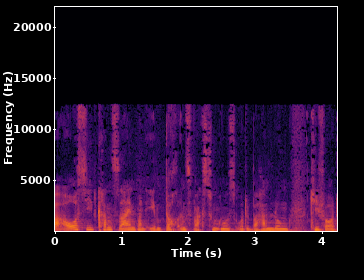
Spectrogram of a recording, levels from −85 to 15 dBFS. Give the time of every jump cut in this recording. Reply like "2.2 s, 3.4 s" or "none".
1.2 s, 2.5 s, 2.8 s

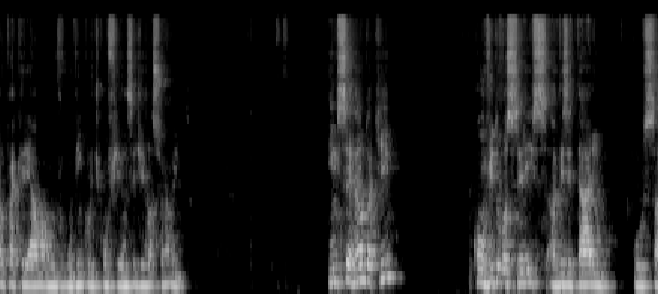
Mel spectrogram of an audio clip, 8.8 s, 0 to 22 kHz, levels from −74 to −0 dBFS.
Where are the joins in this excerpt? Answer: none

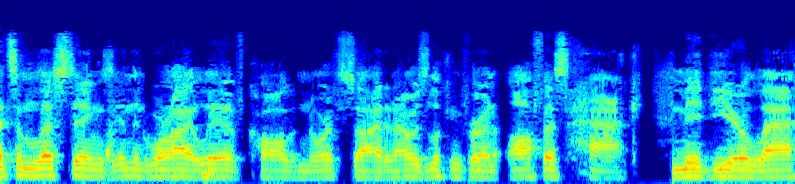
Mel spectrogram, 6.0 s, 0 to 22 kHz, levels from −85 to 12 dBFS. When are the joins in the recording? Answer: 1.1 s

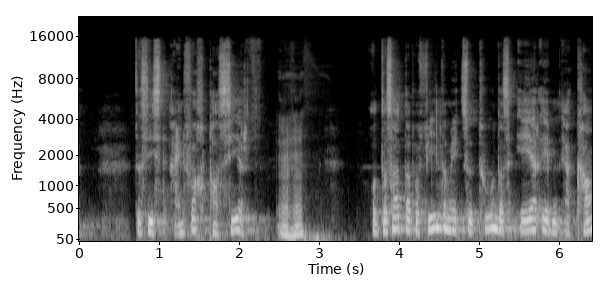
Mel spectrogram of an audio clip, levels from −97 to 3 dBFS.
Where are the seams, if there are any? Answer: 2.3 s

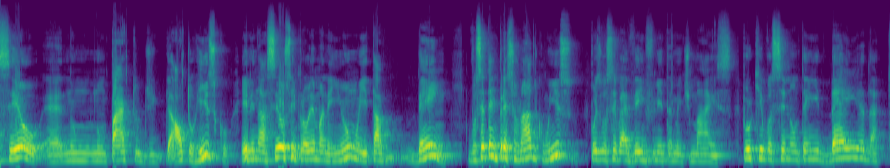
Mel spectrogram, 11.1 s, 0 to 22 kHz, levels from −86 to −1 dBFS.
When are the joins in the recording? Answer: 3.0 s, 5.8 s, 7.3 s, 9.2 s

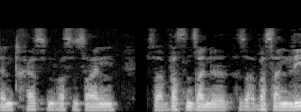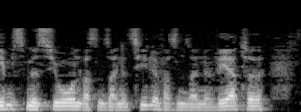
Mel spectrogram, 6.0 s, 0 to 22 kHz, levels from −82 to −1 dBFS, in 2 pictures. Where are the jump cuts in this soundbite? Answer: 1.3 s

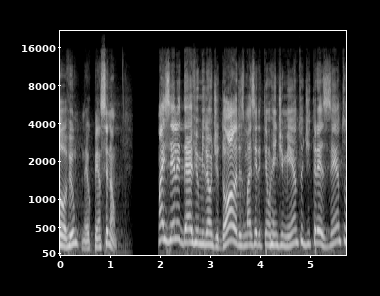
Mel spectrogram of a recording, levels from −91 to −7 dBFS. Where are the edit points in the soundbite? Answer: none

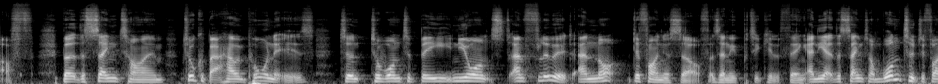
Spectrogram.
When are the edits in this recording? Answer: none

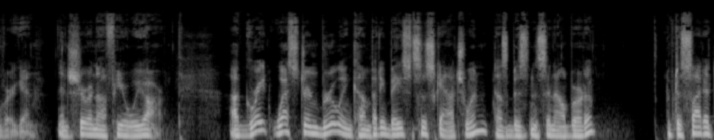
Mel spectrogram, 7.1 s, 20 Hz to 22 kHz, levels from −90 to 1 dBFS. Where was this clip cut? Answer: 4.1 s, 5.1 s

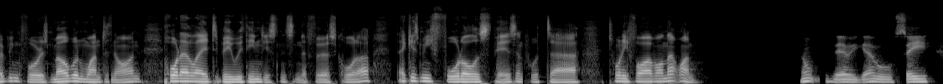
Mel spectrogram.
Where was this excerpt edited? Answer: 1.1 s, 1.6 s, 2.6 s, 4.9 s, 5.2 s, 8.2 s

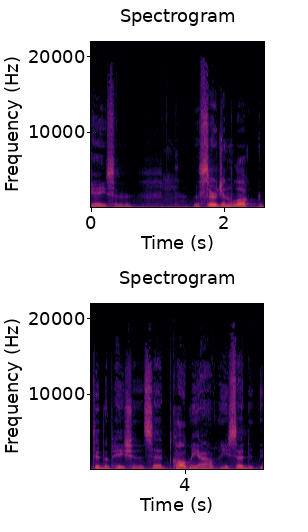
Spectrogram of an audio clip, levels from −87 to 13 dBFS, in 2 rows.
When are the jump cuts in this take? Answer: 2.8 s, 3.8 s

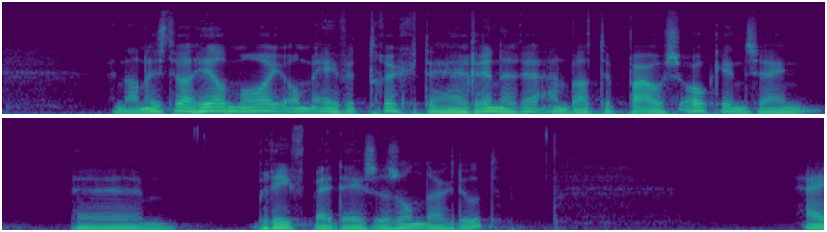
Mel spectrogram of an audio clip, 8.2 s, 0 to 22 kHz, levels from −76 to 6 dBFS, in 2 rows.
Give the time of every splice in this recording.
none

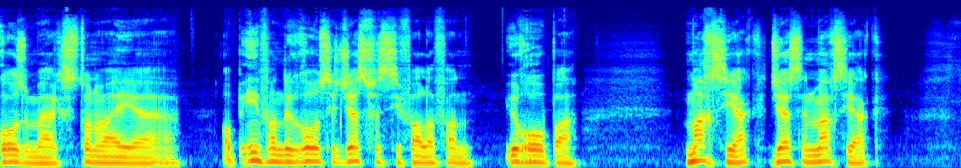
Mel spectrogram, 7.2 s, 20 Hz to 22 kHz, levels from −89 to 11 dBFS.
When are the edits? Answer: none

